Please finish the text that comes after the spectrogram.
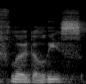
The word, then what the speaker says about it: fleur-de-lis: st or tummy tuck so fleur-de-lis it's actually pronounced fleur-de-lys according to a conference I went to but fleur-de-lis sounds a lot nicer so a fleur-de-lis is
